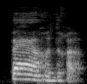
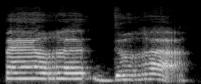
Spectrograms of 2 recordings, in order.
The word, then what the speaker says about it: perdre: And then perdre, important rule here. Perdre, E followed by 2 consonants are D, is pronounced E, like the word egg.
